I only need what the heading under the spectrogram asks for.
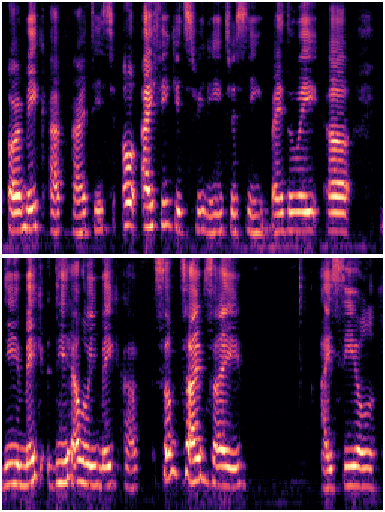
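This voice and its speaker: A woman hosts a casual podcast interview at a slow pace. Her phrasing is halting and conversational, and her voice sits in a middle range. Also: mid-range voice.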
